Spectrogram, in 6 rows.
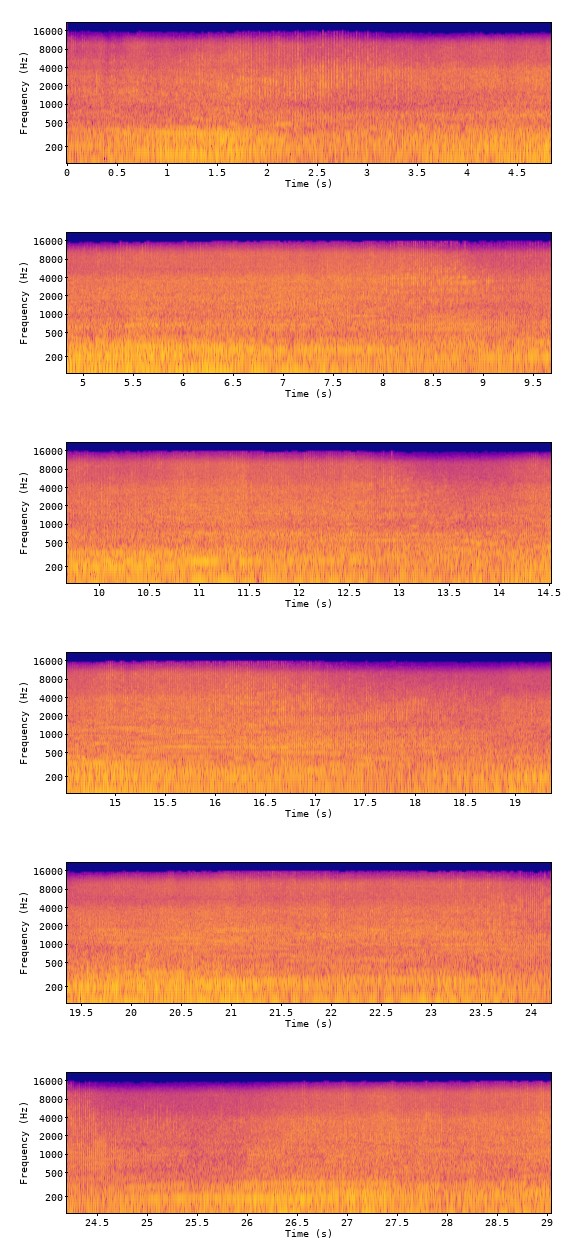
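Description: Several Citroën 2CV air-cooled flat-twin engines racing together, a buzzing drone whose pitch rises and falls as the cars accelerate and lift through the bends.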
